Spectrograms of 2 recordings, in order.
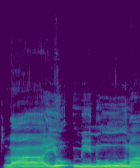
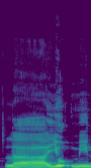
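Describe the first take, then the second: First: ইউমিনুনা with a short final না; continuing form. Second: ইউমিনুন with নু stretched long, ending on ন; stopping form. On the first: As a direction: recite slowly, নু held briefly and the last ন voiced as না. (না-থেমে পড়ার মতো ইউমিনুনা) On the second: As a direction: hold নু for three counts and stop on a closed ন. (থামার নিয়মে ইউমিনুন টেনে পড়া) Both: Shown as a demonstration. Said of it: "এখানে যদি থামেন তাহলে হবে".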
